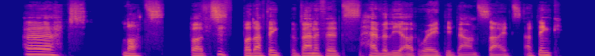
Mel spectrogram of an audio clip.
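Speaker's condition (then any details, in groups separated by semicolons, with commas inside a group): No condition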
